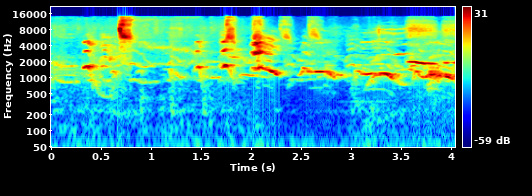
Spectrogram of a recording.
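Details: Toy Poodle x Shih Tzu mix dog at a pet shop in Nagoya, Japan, giving thin, high whimpers and whines that waver up and down in pitch. Short squeaky bursts come one after another across four seconds with brief quiet gaps.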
